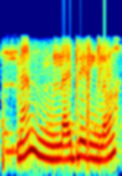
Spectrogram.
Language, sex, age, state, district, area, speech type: Tamil, female, 18-30, Tamil Nadu, Dharmapuri, rural, conversation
